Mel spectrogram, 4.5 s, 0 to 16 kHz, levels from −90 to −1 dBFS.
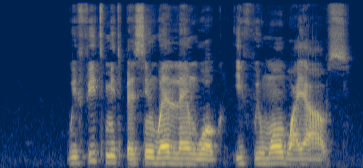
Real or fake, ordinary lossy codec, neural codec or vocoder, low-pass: real; AAC, 64 kbps; none; 14.4 kHz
